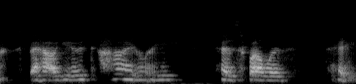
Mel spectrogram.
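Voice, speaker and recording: Her intonation stays monotone and flat as a woman speaks at a medium pitch. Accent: American. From New York. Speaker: retired teacher and support group leader. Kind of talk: interview.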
